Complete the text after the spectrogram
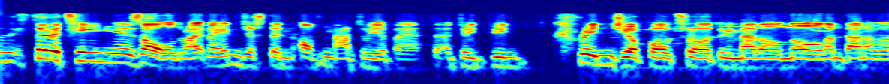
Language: Welsh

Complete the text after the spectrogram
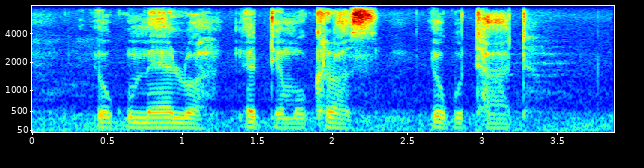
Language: Xhosa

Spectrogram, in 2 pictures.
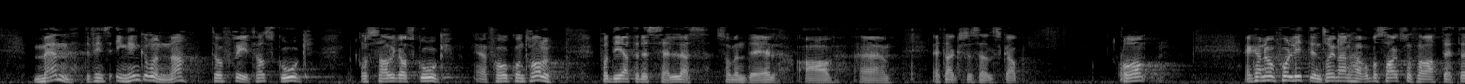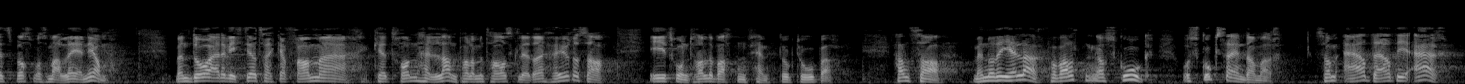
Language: Norwegian Nynorsk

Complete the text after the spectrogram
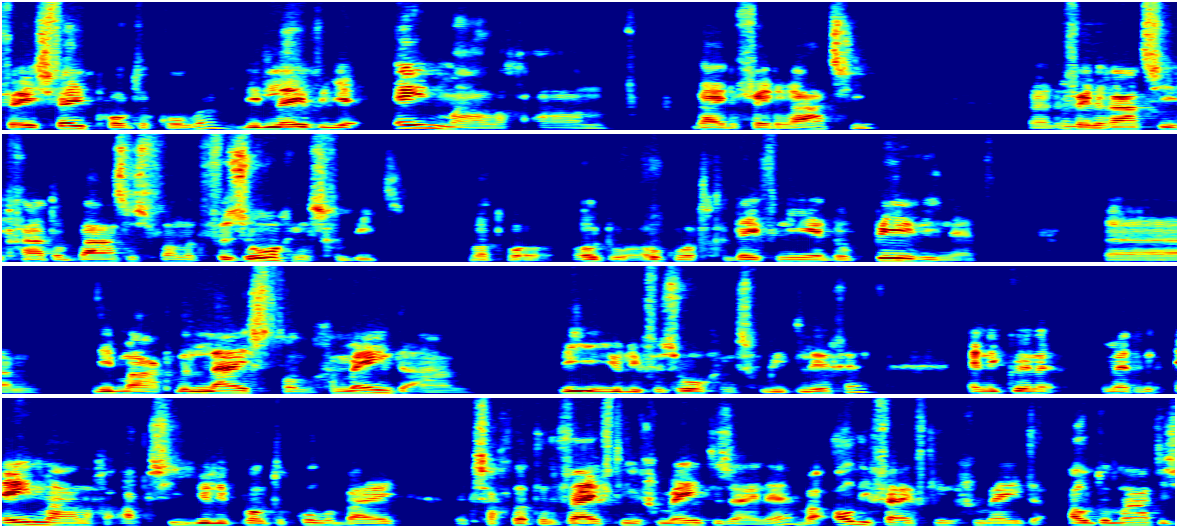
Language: Dutch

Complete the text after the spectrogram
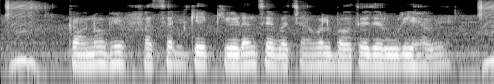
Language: Bhojpuri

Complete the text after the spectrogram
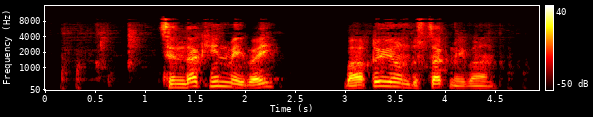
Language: Burushaski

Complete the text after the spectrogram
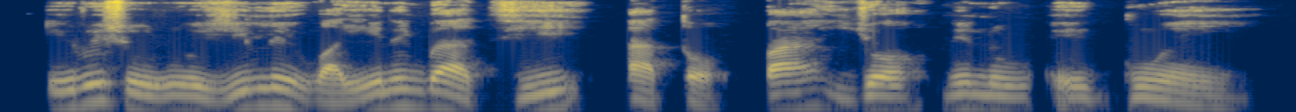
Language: Yoruba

